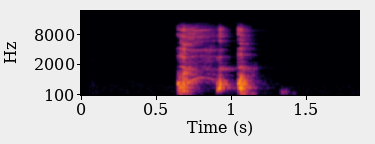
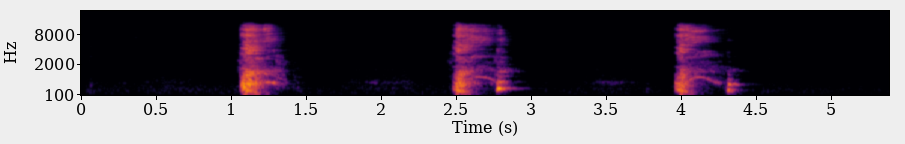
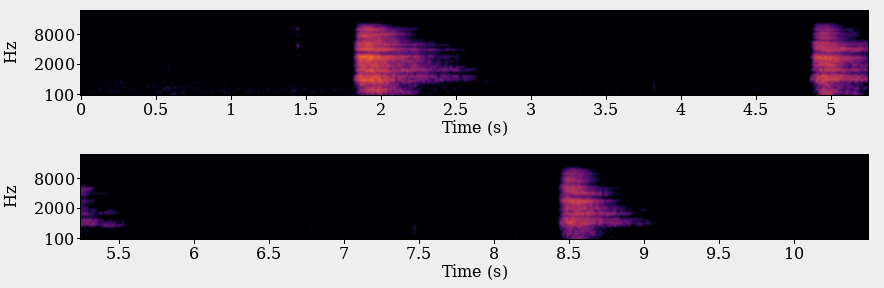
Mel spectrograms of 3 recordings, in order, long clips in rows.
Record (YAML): cough_length: 1.9 s
cough_amplitude: 16167
cough_signal_mean_std_ratio: 0.33
three_cough_length: 5.4 s
three_cough_amplitude: 18099
three_cough_signal_mean_std_ratio: 0.27
exhalation_length: 10.5 s
exhalation_amplitude: 12999
exhalation_signal_mean_std_ratio: 0.23
survey_phase: beta (2021-08-13 to 2022-03-07)
age: 45-64
gender: Female
wearing_mask: 'No'
symptom_runny_or_blocked_nose: true
symptom_sore_throat: true
symptom_fatigue: true
symptom_fever_high_temperature: true
symptom_headache: true
symptom_other: true
smoker_status: Never smoked
respiratory_condition_asthma: false
respiratory_condition_other: false
recruitment_source: Test and Trace
submission_delay: 2 days
covid_test_result: Positive
covid_test_method: RT-qPCR
covid_ct_value: 31.9
covid_ct_gene: N gene
covid_ct_mean: 31.9
covid_viral_load: 35 copies/ml
covid_viral_load_category: Minimal viral load (< 10K copies/ml)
